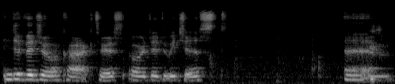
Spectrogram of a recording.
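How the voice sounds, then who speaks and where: A woman's voice: medium pitch, sing-song, unhurried, creaky, darkish tone. A woman playing in a tabletop game, chatting casually and laughing often. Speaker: player.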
